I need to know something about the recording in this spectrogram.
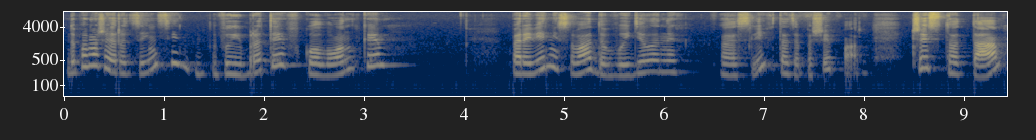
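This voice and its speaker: A woman teaching primary school children in a recorded video lesson, reading out words slowly and clearly, with small fillers between steps. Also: on the high side, animated. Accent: Ukrainian. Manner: slow, clear dictation with fillers.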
